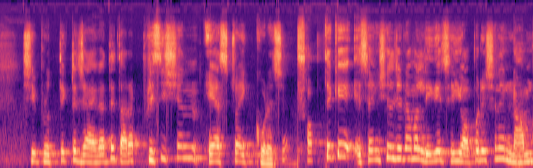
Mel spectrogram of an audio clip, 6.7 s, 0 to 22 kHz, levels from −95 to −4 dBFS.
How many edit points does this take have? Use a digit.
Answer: 1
